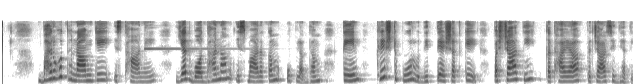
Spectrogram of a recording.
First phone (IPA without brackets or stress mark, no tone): bʱ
